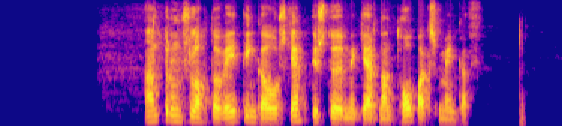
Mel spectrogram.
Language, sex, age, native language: Icelandic, male, 30-39, Icelandic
